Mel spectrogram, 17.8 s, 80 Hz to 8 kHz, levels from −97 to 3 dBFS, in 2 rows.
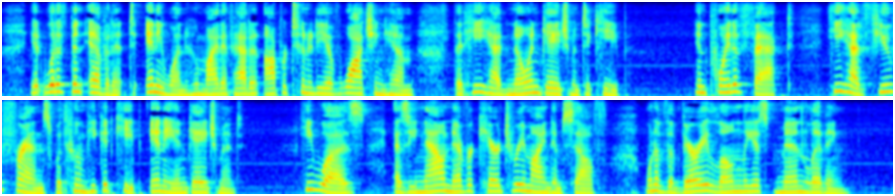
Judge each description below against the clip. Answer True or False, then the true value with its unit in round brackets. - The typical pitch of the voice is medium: True (165 Hz)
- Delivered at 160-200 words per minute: True (190 wpm)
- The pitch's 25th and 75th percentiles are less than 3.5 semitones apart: False (3.9 semitones)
